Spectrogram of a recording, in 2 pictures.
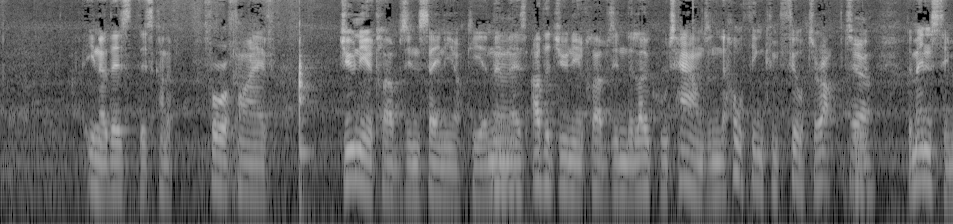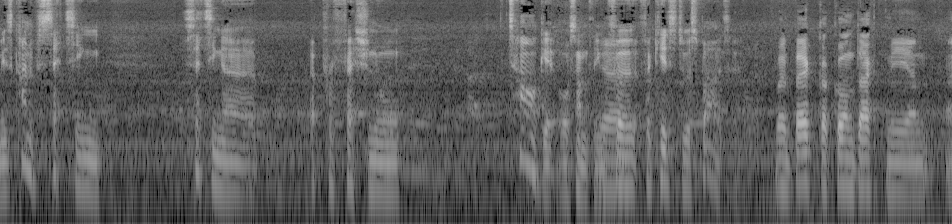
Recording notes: Attends the press conference at OmaSp Stadion. When SJK Seinäjoki launched its new eSports team.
